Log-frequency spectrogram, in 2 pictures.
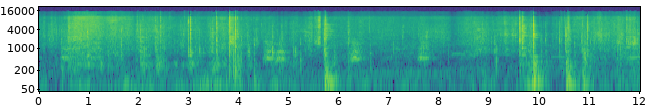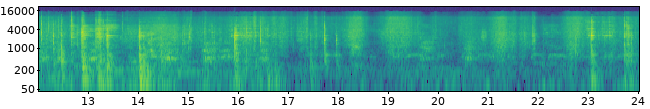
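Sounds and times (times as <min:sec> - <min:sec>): metal tools clinking: 0:11.8 - 0:14.2, 0:15.6 - 0:16.8, 0:22.9 - 0:24.0.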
